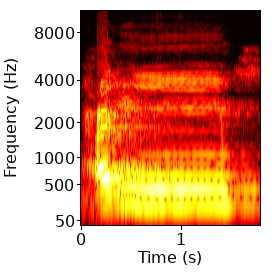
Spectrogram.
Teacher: ایک ہے بڑا ہا جو حلق کے مڈل سے نکلتا ہے، یعنی درمیانی حلق سے نکلتا ہے، اور ایک ہے چھوٹا ہا جو بالکل شروع حلق سے نکلتا ہے، تو دونوں کے پروننسیشن میں بھی فرق ہے، تو یہاں پر بڑا ہا نکال کر کے پڑھیں گے، حلیم۔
